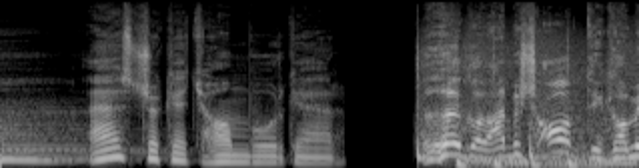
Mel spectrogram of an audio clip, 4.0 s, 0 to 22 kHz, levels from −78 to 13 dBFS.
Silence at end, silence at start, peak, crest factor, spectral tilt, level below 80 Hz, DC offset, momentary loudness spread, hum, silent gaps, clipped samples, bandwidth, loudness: 0 s; 0 s; -2 dBFS; 18 dB; -3.5 dB/octave; -38 dBFS; under 0.1%; 16 LU; none; 2.17-2.57 s; under 0.1%; over 20 kHz; -18 LUFS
